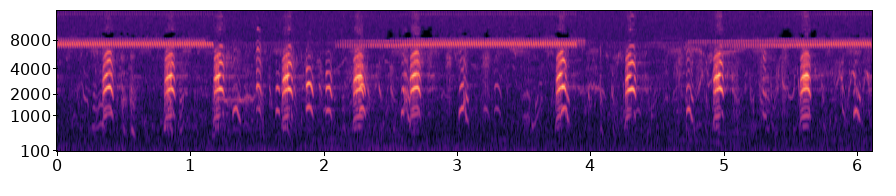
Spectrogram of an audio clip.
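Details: Black-winged stilt calling: sharp, nasal yelping notes, some doubled, repeated irregularly about every half second, with fainter calls behind and a steady high-pitched whine throughout.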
